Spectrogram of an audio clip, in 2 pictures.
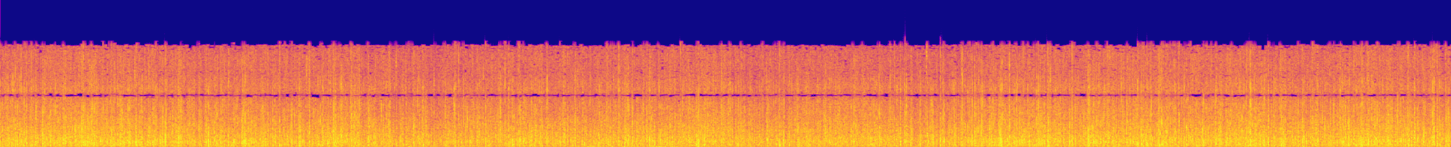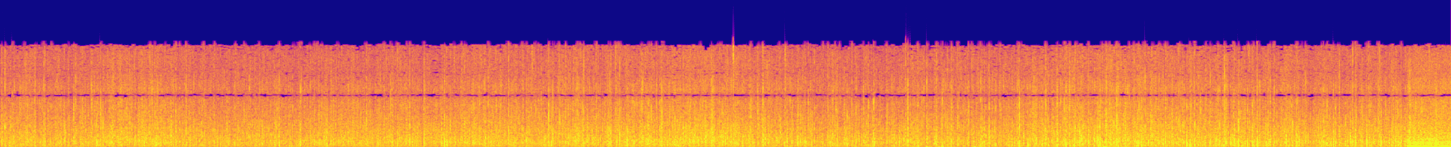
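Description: Steady rain falling on wet grass and a puddled gravel driveway, an even hiss of drops that holds level throughout.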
